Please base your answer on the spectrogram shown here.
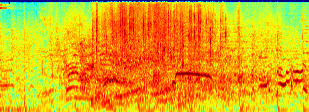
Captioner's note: Chalee screams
